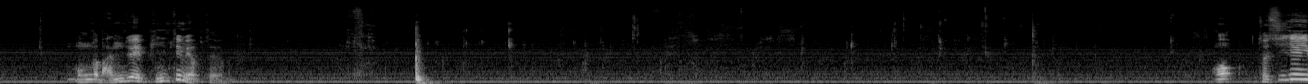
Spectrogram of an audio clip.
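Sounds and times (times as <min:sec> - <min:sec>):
steady low hum: 0:00.0 - 0:13.0
person chewing food: 0:02.4 - 0:12.6.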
